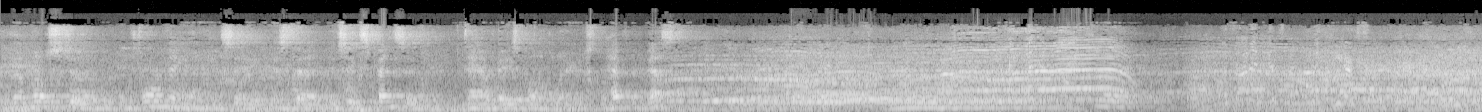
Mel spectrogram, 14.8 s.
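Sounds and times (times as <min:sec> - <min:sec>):
speech: 0:00.1 - 0:08.0
crowd booing: 0:06.6 - 0:14.8.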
